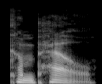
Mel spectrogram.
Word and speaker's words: compel: The next verb is compel. This word has two syllables and the stress is on that second syllable.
